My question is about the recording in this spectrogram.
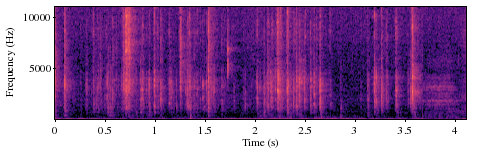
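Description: Typing on a computer keyboard: an irregular run of faint key clicks.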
